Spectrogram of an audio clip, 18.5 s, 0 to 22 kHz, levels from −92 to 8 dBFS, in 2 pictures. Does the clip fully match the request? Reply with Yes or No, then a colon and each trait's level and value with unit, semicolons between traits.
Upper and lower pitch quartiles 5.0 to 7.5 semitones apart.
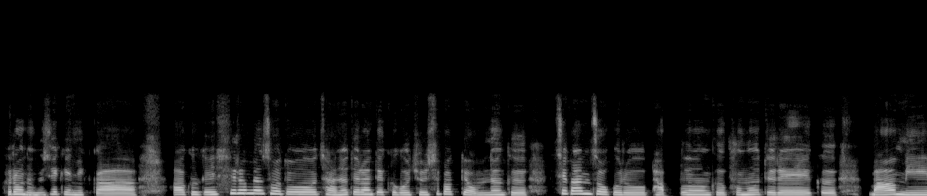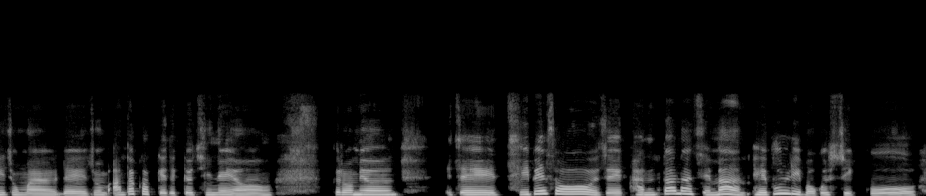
No: average, 3.8 semitones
